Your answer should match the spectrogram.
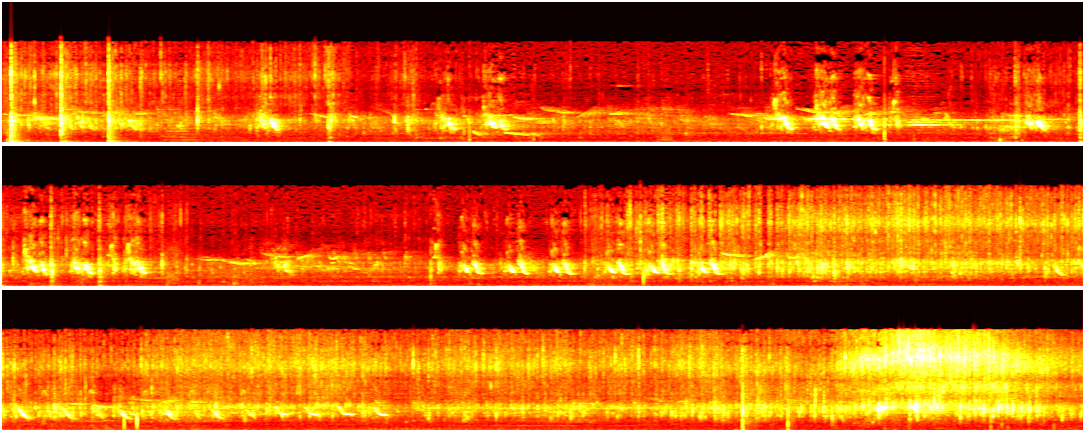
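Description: Birds chirping in short calls and quick runs, over water from a hose running and splashing onto a whole-house water filter cartridge as it is rinsed.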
